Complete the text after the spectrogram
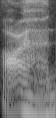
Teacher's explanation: থামার ক্ষেত্রে এই ওয়াটা পড়াই হবে না আহ বলে থেমে যাব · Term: সিলা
